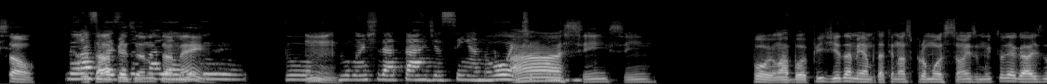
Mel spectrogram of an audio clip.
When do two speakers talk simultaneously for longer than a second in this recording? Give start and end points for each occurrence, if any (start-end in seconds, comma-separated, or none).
0.8-2.2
